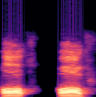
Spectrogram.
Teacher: قاف جو ہے یہ اس کی آواز جو ہے ہیوینس اور پریشر کے ساتھ آئے گی. اور یہ ہم نے پکچرز ڈسکس کی تھی, اور وہ سیٹ کہ جی the area is closest to the throat and the cough is produced with the heaviness and pressure.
